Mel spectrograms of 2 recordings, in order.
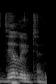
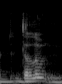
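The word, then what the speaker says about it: diluent: the things they need is dilutin or dilutin depending how you want to pronounce it.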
